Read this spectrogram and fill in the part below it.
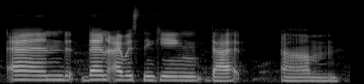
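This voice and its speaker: A woman with a crisp, bright voice at a middle pitch co-hosts a podcast. She chats casually and comedically, with a blunt, sardonic edge and dry humor. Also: steady tone, slow pace. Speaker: podcast co-host.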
